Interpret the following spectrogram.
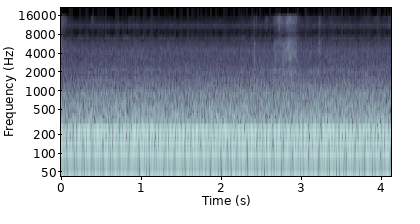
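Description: Steady low mechanical hum made of several held low tones, unchanging; a faint brief rustle about three seconds in.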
